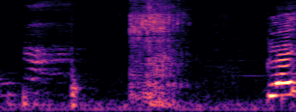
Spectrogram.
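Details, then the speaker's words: A single sneeze on request: a brief voiced intake, then a sharp hissing burst and a short voiced sound after it, amid repeated "bless you" responses. "Let me see you sneeze. Wait, back up, guys. Bless you. sneeze. Bless you. God bless you."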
